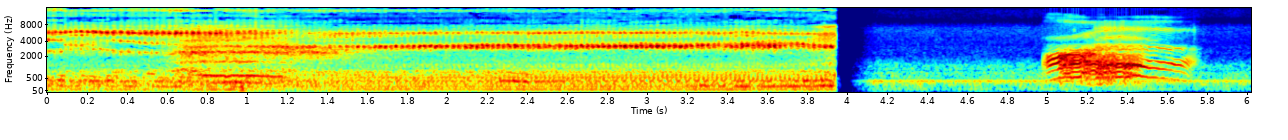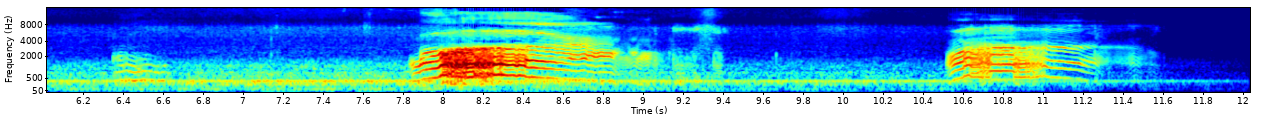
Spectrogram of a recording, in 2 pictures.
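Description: Newborn baby crying: three short cries a few seconds apart, each falling in pitch, starting about five seconds in. Before them a loud steady hiss with high whistling tones cuts off suddenly.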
